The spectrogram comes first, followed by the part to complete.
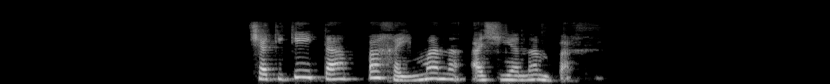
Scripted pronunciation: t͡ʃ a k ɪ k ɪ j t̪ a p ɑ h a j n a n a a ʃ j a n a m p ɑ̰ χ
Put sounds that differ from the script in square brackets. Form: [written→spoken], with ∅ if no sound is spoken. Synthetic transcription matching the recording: t͡ʃ a k ɪ k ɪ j t̪ a p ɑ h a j [n→m] a n a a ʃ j a n a m p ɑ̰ χ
